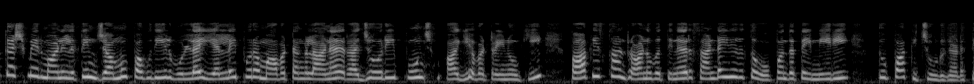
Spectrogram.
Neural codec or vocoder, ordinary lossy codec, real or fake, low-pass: none; none; real; 7.2 kHz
